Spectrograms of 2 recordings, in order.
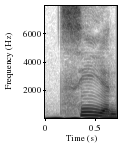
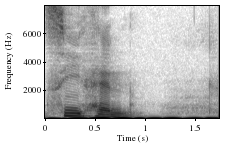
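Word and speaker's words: ziehen: یا اینکه تین به معنی کشیدن، تین، نمیگن تیهن.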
